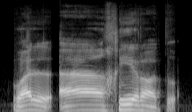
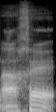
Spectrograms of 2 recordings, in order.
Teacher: Kha kasra ya. Jangan akhe ya, akhiratu.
